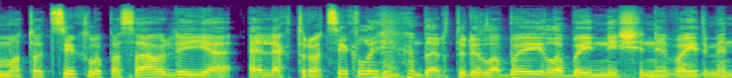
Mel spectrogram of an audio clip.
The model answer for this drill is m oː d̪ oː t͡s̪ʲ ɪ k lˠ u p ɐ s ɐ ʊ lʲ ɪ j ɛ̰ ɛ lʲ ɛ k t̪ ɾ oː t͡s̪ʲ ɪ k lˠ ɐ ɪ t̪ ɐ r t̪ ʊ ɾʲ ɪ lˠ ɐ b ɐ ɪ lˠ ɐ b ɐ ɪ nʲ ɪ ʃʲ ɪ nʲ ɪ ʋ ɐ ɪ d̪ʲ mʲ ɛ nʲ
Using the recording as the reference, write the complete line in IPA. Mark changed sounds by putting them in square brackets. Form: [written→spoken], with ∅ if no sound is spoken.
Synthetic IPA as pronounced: m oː [d̪→t̪] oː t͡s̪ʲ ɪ k lˠ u p ɐ s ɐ ʊ lʲ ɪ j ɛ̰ ɛ lʲ ɛ k t̪ ɾ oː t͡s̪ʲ ɪ k lˠ ɐ ɪ [t̪→d̪] ɐ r t̪ ʊ ɾʲ ɪ lˠ ɐ b ɐ ɪ lˠ ɐ b ɐ ɪ nʲ ɪ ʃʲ ɪ nʲ ɪ ʋ ɐ ɪ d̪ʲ mʲ ɛ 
